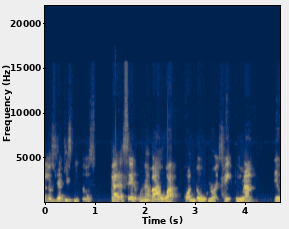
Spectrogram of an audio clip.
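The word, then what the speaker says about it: VAWA: Escríbame, por favorcito, agarre su teléfono y escríbame de qué ley estamos hablando hoy día se escribe B chica A W A, Bagua.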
